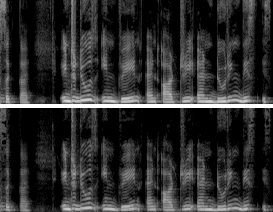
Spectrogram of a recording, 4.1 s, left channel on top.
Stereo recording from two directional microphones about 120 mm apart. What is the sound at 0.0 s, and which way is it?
A woman's voice, 40° left (ahead or behind).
